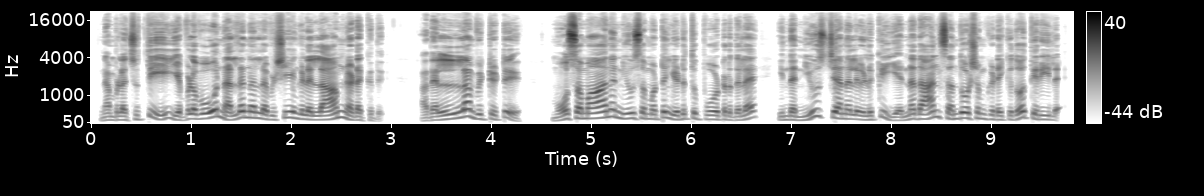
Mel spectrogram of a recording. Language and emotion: Tamil, angry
